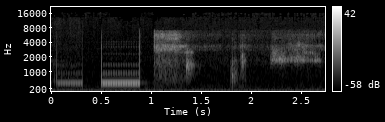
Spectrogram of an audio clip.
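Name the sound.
telephone dialing tones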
